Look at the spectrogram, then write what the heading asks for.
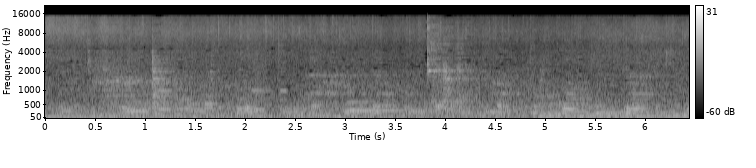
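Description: Kebabs sizzling as they shallow-fry in a little oil on a hot tawa, with one sharp tap a little past halfway.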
